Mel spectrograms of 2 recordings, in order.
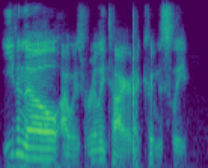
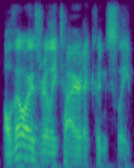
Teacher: I tend to give it more emphasis when I use even though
